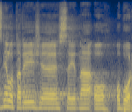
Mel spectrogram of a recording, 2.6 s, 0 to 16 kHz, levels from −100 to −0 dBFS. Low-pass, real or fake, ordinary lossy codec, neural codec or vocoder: 14.4 kHz; real; AAC, 48 kbps; none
